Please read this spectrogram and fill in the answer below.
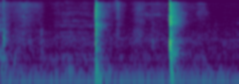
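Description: Two finger snaps, sharp and short, about three quarters of a second apart.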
